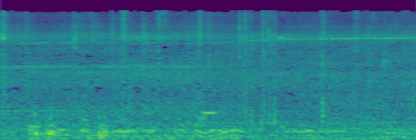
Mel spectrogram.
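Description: Low, indistinct talk from a small group of people standing together, over a steady background rumble.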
